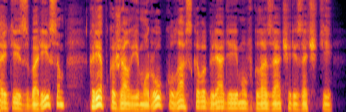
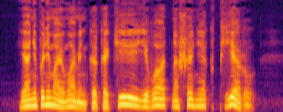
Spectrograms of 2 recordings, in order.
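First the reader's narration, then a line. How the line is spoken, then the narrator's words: Plain question. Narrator (Russian): спросил сын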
